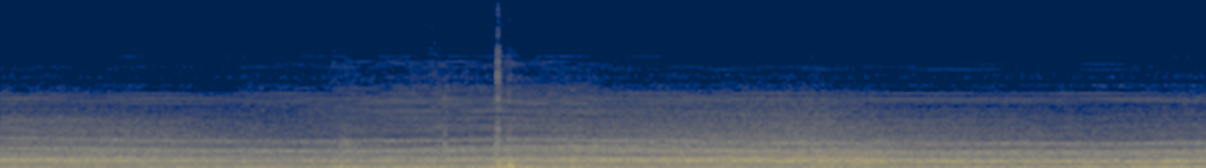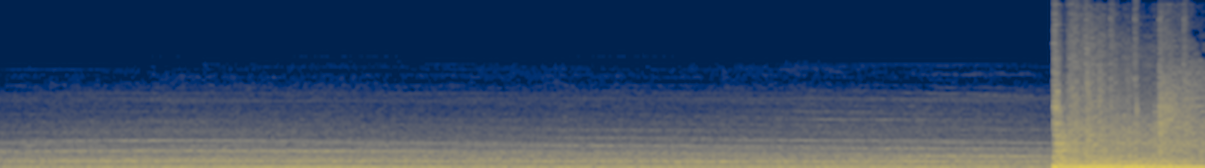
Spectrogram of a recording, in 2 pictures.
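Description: Sustained atmospheric drone of slowly wavering tones, with a deep hum swelling in from about halfway. About a second before the end, loud heavy music crashes in.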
